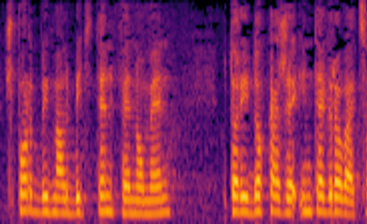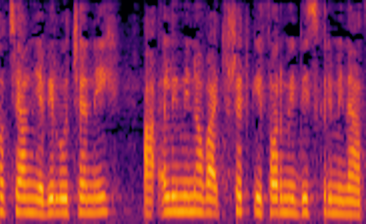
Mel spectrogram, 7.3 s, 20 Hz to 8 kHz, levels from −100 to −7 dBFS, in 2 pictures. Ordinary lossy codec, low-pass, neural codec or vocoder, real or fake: none; none; none; real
